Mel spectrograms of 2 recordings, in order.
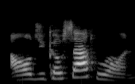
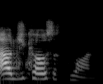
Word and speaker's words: Algicosathlon: tell we're back on algae Coast Athlon Yes you heard me right I was actually pronouncing it wrong it's not algaecost one it's algaeco saffron mime is bad I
